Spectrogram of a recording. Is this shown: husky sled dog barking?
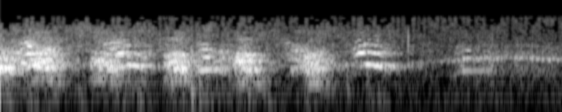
yes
